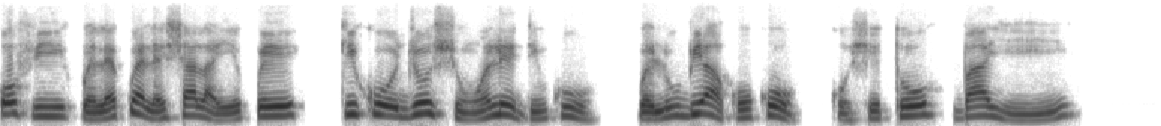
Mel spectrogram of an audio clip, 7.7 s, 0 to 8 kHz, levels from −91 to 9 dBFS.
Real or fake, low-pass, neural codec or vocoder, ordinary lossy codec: fake; 7.2 kHz; codec, 16 kHz, 16 kbps, FunCodec, trained on Chinese and English, 50 frames a second; Opus, 32 kbps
